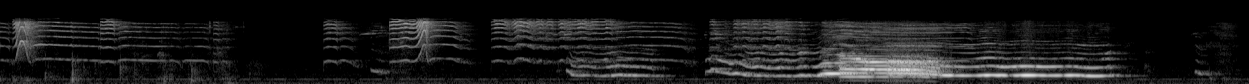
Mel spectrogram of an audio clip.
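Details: Nala, a female Rhodesian Ridgeback, howls indoors while playing with her squeaky toy: long wavering howls sliding down and settling into a sustained, loud tone near the end, mixed with sharp high toy squeaks in short bursts.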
